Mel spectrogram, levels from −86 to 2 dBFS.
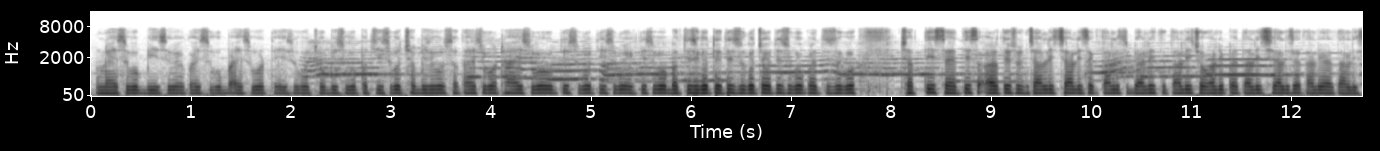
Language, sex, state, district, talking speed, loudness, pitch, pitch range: Bajjika, male, Bihar, Vaishali, 145 wpm, -18 LUFS, 150 Hz, 145-155 Hz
